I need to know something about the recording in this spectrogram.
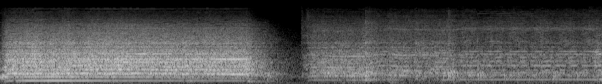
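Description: Electric hand blender running in a glass jar, blending a thick tahini dressing until creamy. It runs loud and steady for about two and a half seconds, cuts out, then runs again more quietly.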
